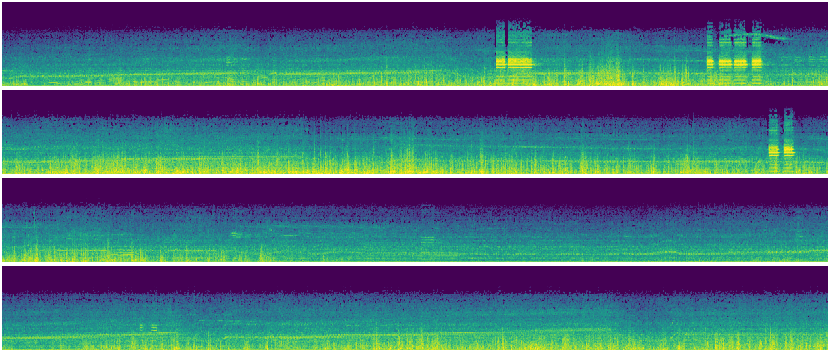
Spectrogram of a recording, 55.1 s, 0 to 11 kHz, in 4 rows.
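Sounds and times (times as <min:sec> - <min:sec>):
motorcycle road noise: 0:00.0 - 0:55.0
vehicle horn honking: 0:08.2 - 0:09.1, 0:11.8 - 0:13.8, 0:26.5 - 0:27.2, 0:34.5 - 0:35.2, 0:43.6 - 0:44.0.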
